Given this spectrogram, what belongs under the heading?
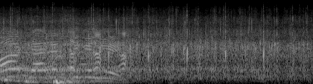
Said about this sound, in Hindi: एक बार जोरदार तालियां सोनाली जी के लिए, गीता जी के लिए और टेरेंस जी के लिए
